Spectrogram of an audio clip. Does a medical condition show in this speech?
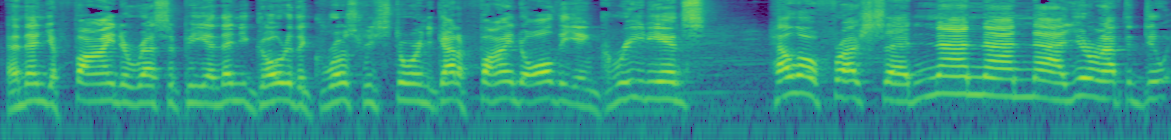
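No.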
